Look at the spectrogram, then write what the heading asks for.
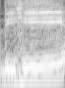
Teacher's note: pada lafal bihi ada mad silah qasirah, yang dimana hi-nya dipanjang 2 harokat, ditandai dengan adanya huruf ya kecil berbentuk seperti ini pada lafal setelahnya.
